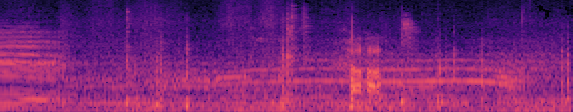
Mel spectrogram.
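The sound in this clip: Calves moo on a dairy farm, with a few drawn-out, tonal bleating moos. The first is at the start and a louder one follows later, over low background noise.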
